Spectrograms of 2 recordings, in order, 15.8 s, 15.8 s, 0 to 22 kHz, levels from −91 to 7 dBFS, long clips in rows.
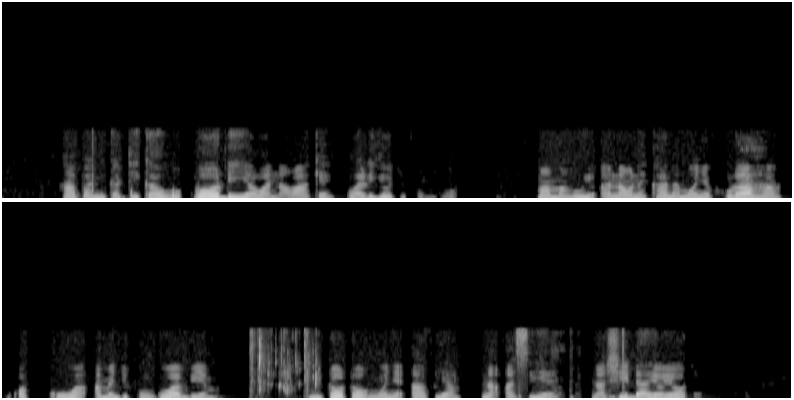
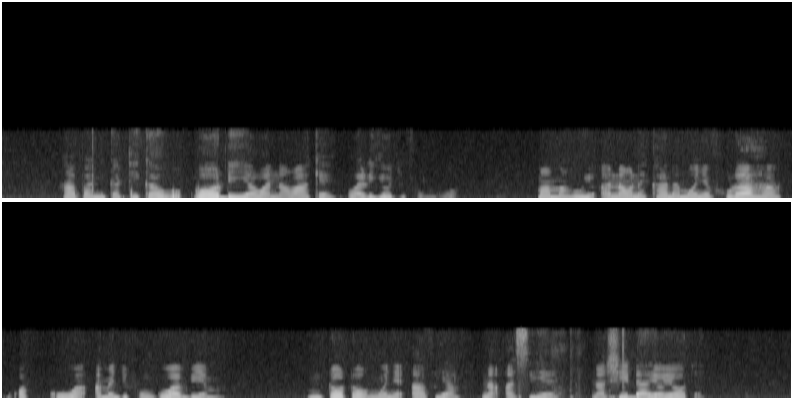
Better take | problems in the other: second | noise reduction (classical method spectral subtraction)

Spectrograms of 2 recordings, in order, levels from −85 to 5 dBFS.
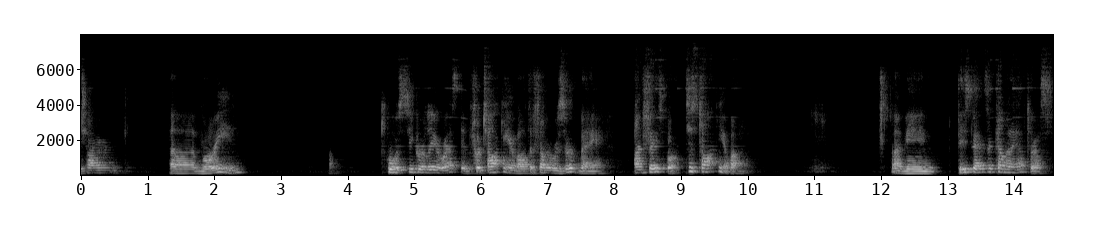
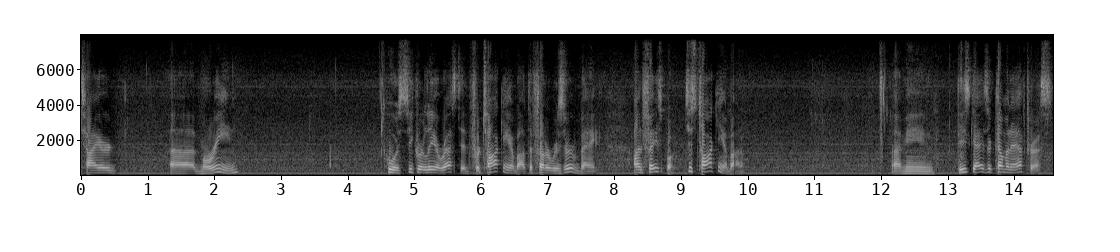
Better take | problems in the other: second | noise reduction (neural mask model DeepFilterNet 3)

